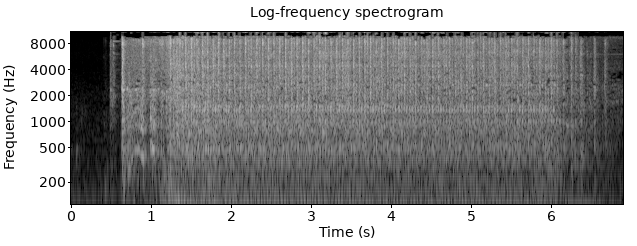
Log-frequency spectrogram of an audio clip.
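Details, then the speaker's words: Mercedes C200d with the 1.6 four-cylinder diesel (626 engine), just started and idling: a loud, busy metallic rattle, described as horrific, rides over the diesel clatter from a very noisy timing chain, before replacement. "as you can hear that rattle is horrific so we're going to go ahead dismantle it take off the air filter box cover try to get access to the timing chain cover and then take it from there"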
